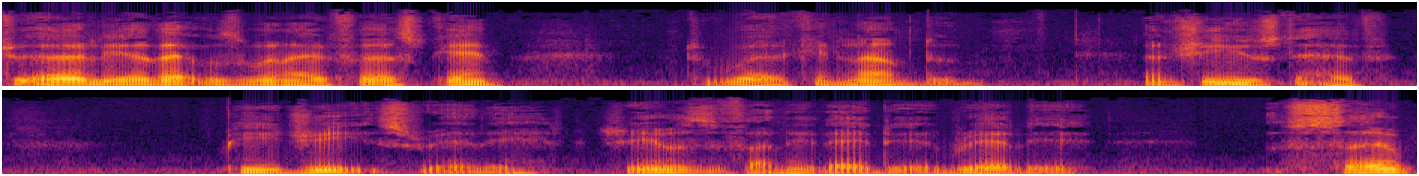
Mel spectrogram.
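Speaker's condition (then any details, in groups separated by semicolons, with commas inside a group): Muscular dystrophy; progressive, wheelchair user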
